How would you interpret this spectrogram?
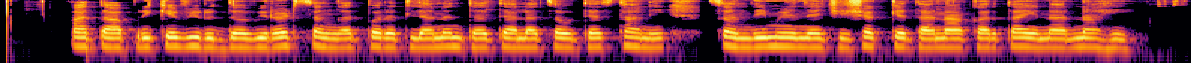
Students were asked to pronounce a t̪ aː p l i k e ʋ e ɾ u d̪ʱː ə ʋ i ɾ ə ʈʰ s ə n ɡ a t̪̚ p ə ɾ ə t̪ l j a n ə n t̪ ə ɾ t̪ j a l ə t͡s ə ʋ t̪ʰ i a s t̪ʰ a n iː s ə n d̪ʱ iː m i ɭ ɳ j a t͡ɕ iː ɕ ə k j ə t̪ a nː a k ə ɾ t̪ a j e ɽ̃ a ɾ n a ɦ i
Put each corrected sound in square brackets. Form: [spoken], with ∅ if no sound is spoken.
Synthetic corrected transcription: a t̪ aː p [ɾ] i k e ʋ [i] ɾ u d̪ʱː ə ʋ i ɾ ə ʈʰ s ə [ŋ] ɡ a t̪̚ p ə ɾ ə t̪ l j a n ə n t̪ ə ɾ t̪ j a l [a] t͡s ə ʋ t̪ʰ [j] a s t̪ʰ a n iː s ə n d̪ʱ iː m i ɭ ɳ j a t͡ɕ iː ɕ ə k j ə t̪ a [n] a k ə ɾ t̪ a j e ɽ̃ a ɾ n a ɦ i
